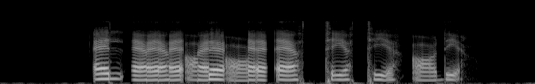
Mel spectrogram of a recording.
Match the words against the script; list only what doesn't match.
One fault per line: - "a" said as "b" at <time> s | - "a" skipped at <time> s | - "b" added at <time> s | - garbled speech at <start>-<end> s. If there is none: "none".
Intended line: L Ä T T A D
- garbled speech at 1.3-2.7 s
